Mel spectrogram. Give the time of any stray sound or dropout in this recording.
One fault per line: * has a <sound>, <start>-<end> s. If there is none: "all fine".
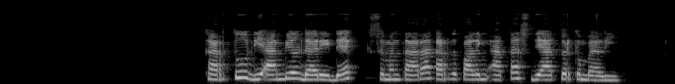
all fine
